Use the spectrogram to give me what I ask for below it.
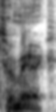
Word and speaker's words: turmeric: Okay, it ain't turmeric. It's turmeric.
